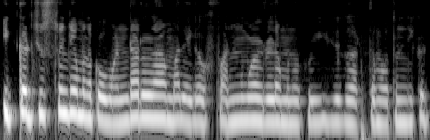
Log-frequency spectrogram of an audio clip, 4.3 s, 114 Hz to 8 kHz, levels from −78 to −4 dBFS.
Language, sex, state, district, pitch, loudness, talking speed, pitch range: Telugu, male, Andhra Pradesh, Sri Satya Sai, 200 Hz, -17 LUFS, 225 wpm, 195-225 Hz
